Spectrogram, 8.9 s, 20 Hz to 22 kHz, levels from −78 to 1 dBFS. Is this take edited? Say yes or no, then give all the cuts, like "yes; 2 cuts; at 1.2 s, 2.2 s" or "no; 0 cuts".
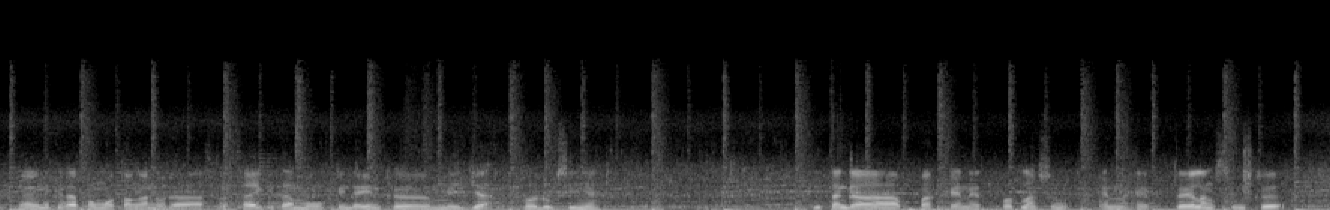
no; 0 cuts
